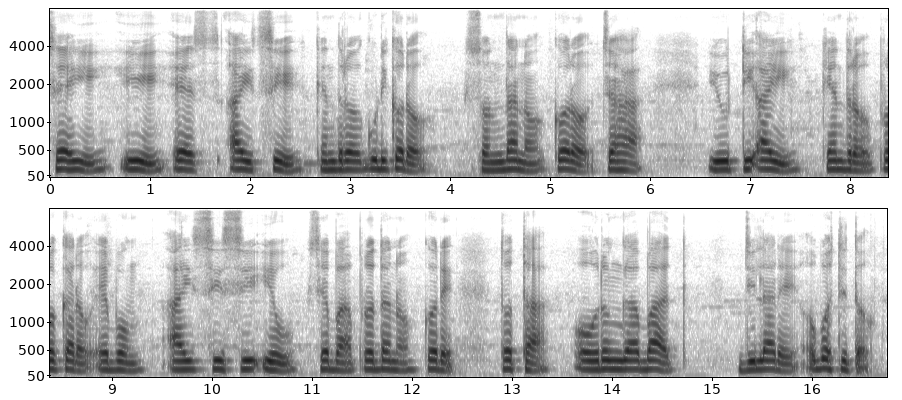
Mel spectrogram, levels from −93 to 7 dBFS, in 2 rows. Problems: none marked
